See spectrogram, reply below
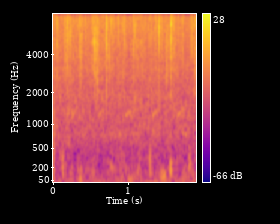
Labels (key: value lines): label: biophony
recorder: SoundTrap 500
